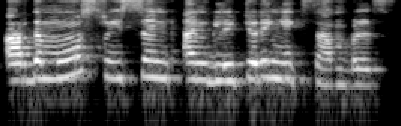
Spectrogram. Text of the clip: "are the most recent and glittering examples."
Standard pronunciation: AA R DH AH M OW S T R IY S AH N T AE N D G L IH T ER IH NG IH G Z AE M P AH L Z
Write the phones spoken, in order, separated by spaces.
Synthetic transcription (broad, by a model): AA R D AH M OW S T R IY S AH N T AE N D G L IH T ER IH NG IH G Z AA M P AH L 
